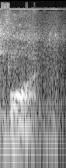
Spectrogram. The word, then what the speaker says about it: Vaughn: My name is Vaughn, with a long A.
